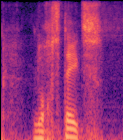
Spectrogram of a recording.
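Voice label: "nog steeds", Dutch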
